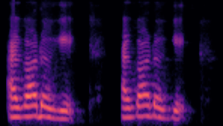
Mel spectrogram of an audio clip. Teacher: american english when we have a t cell between two vowels it becomes a tap t sound which sounds similar to a d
